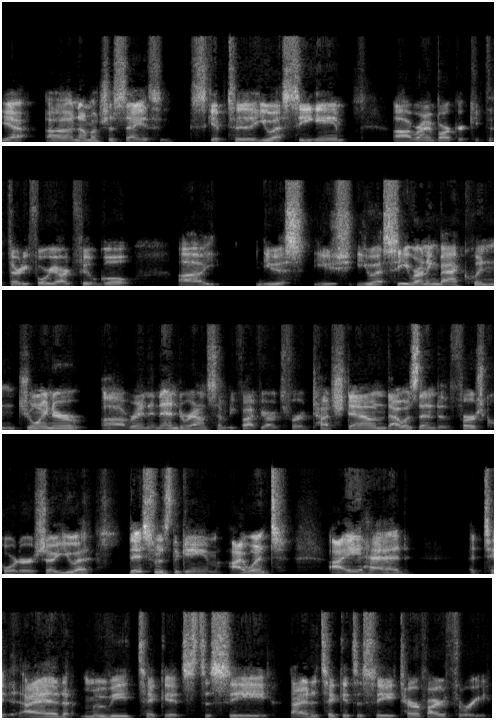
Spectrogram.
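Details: Stuttering in a male sports podcast host who says he has a stammer; repeated words are heard.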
